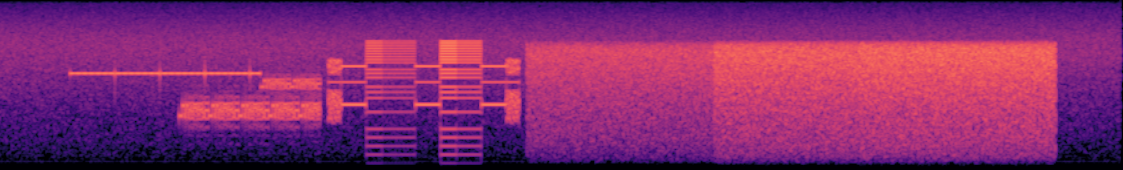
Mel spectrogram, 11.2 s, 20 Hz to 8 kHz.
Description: Dial-up modem handshake (V.34 or later), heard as a whistle, warbles, then hiss, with phone line noise.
